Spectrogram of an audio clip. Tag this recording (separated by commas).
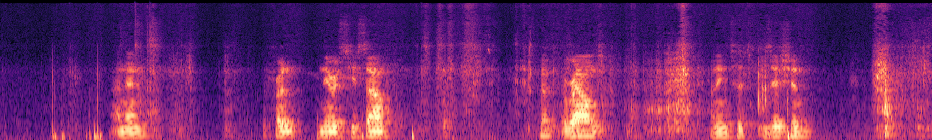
Speech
